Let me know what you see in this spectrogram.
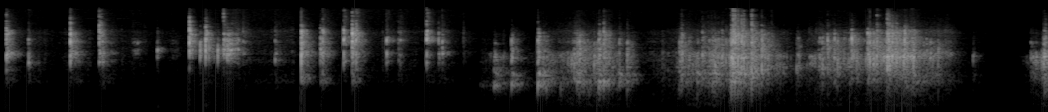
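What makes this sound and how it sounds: A white plastic vitamin bottle with an orange cap, full of pills, is shaken sideways and tapped with long nails. Short, dry, bright clicks and rattles come in quick, uneven bursts, then build into longer, denser rattling of pills sliding inside the bottle. There is almost no low end and very little ring.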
